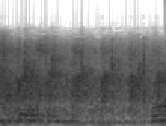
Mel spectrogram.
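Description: Brief applause for members of an association at an Italian community gathering, a short burst of mixed clapping from a modest audience heard at moderate volume.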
